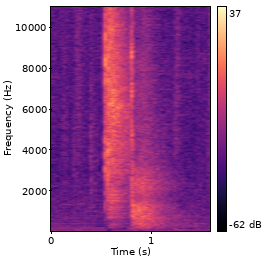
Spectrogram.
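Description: An arrow leaves a Mathews Phase 4 compound bow with a sharp release snap, and a moment later a loud thump marks its impact in the target. Both sounds are close and stand alone, with no voices.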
